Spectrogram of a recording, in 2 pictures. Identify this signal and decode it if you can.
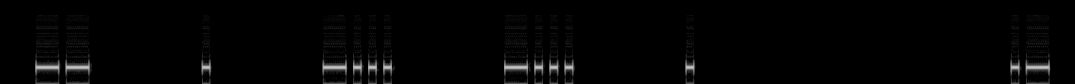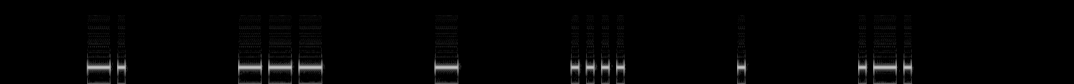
Morse code, heard as a keyed tone, about 16 wpm, spaced as for 6 wpm, 800 Hz. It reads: MEBBE ANOTHER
